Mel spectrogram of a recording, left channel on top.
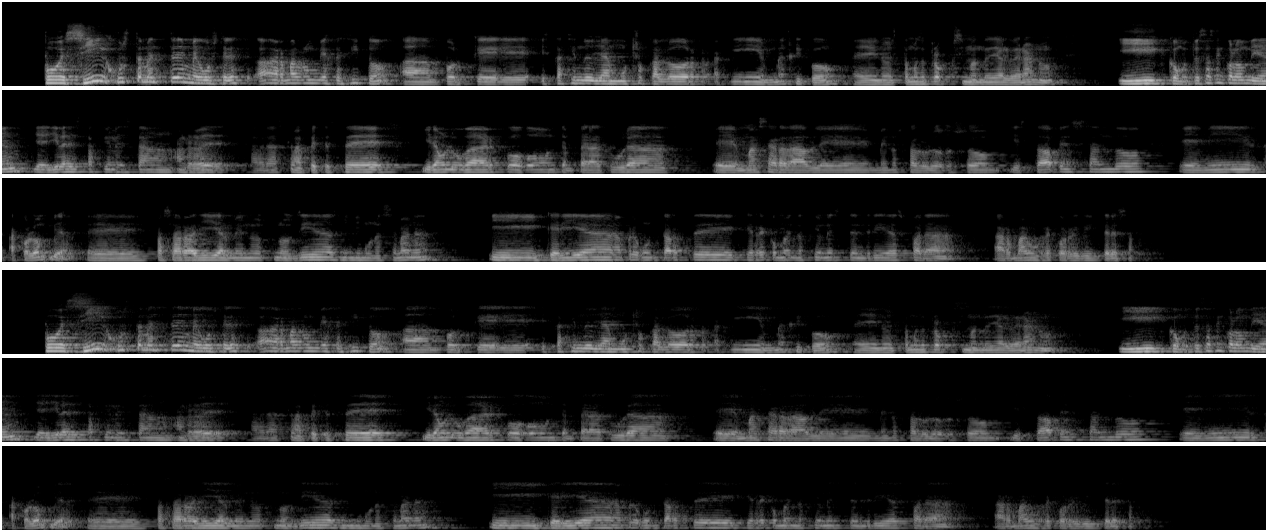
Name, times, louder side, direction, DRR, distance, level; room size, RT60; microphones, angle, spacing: voice 1, 0.4-10.5 11.2-14.9 15.1-16.6 16.8-19.3 19.7-24.1 24.4-29.6 30.2-34.8 35.2-36.6, left 3 dB, 80° left, 9 dB, 1.0 m, -31 dB
15.5 x 14.5 x 5.4 m, 0.79 s
head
